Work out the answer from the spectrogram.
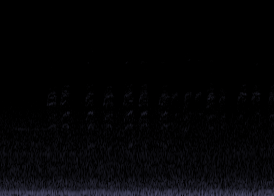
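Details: Cooper's hawk lingering for a long bath and shower, briefly interrupted by a squirrel; a steady run of short harsh notes, about three per second, over loud rushing water.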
